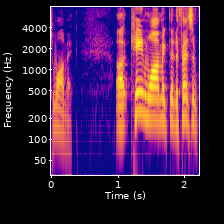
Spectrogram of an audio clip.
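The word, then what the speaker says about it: Wommack: Kane Wamik, which by the way, by the way, the last name is spelled W M A C K, which most people would want to pronounce WAC.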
